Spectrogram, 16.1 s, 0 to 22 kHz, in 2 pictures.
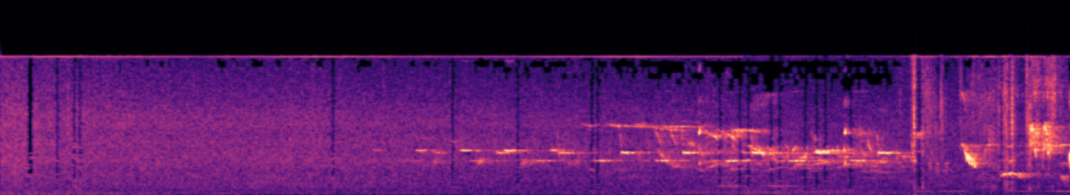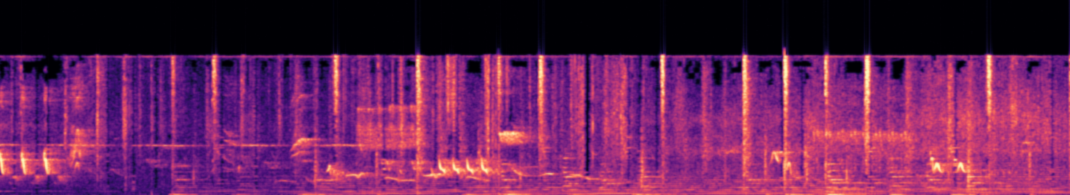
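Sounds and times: birds chirping and singing: 3.4 - 16.0.

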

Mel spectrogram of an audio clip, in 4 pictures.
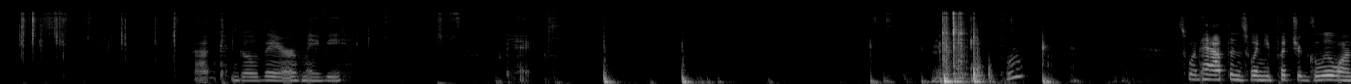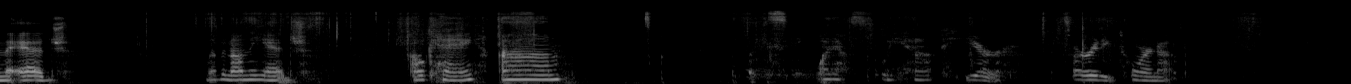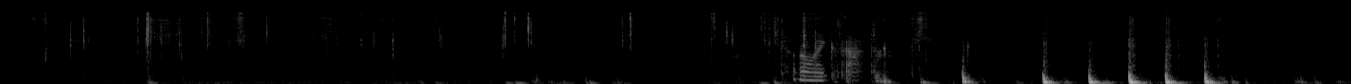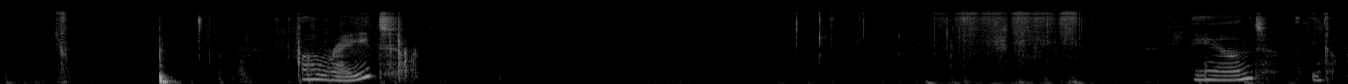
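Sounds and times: paper rustling and crinkling: 0.1 - 1.9, 15.4 - 18.9, 23.6 - 33.4, 43.1 - 43.9, 48.7 - 51.4.

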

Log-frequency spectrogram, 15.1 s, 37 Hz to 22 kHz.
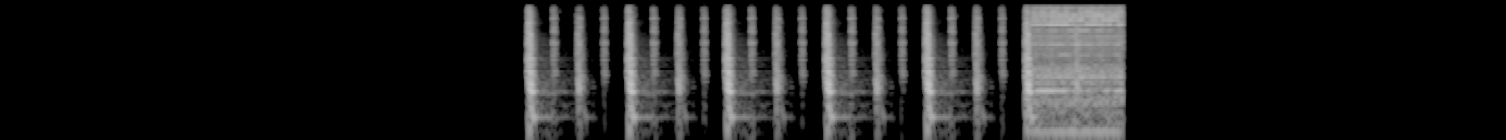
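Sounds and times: clock ticking: 5.3 - 11.2
alarm sounding: 10.2 - 11.2.

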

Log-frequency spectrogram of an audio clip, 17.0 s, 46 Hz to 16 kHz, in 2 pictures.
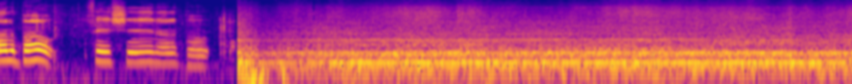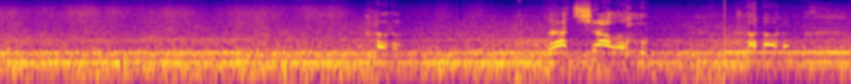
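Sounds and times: outboard motor droning: 0.0 - 17.0
rush of wind and water: 0.0 - 17.0.

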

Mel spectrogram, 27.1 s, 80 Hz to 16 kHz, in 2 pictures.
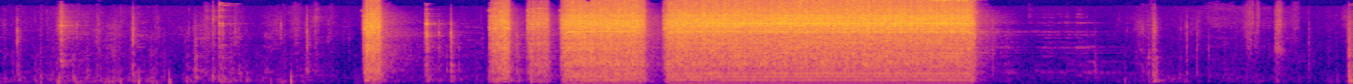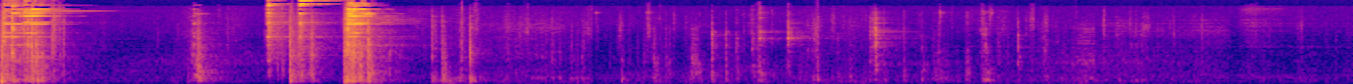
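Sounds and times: metal tools clanking against engine: 16.2 - 17.4.

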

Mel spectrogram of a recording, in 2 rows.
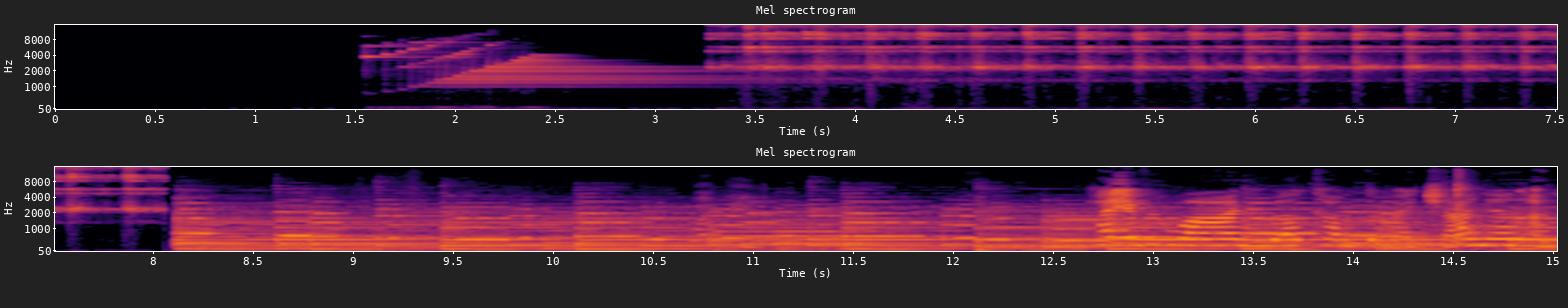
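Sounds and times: sleigh bells jingling: 1.9 - 8.1
piano music: 8.0 - 15.0.

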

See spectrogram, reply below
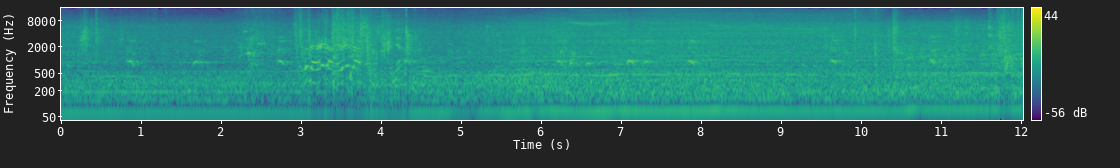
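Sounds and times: excavator diesel engine running: 0.0 - 12.0
debris crashing down: 11.6 - 12.0.

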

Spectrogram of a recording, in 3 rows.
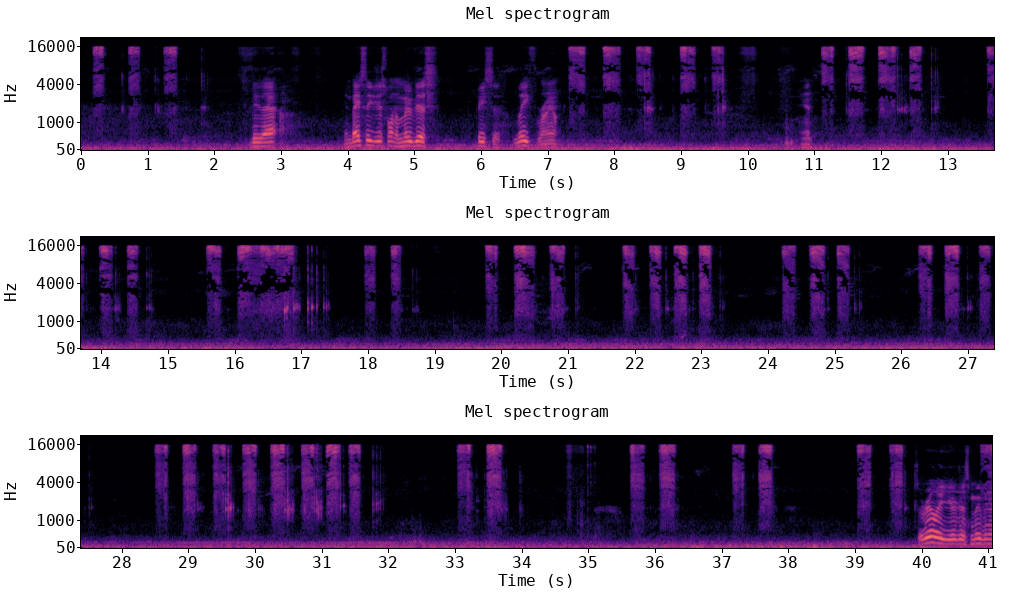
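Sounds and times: spray paint can hissing: 0.1 - 1.9, 7.3 - 10.1, 11.0 - 13.0, 13.6 - 14.9, 15.5 - 18.8, 19.7 - 21.2, 21.8 - 23.3, 24.2 - 25.5, 26.1 - 27.6, 28.5 - 32.0, 33.0 - 34.0, 35.6 - 36.4, 37.1 - 37.8, 39.0 - 39.9.

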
